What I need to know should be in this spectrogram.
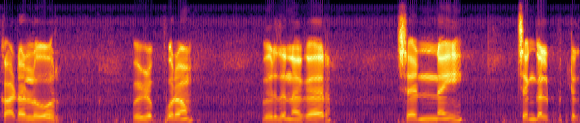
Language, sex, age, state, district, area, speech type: Tamil, female, 60+, Tamil Nadu, Cuddalore, urban, spontaneous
